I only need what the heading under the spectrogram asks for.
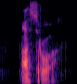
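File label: "асруа", Komi, male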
